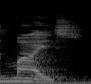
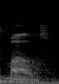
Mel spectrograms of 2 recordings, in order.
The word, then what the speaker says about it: males: So in this case, you don't remove the L, you don't add ish, so it's not os mais. No, os males.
